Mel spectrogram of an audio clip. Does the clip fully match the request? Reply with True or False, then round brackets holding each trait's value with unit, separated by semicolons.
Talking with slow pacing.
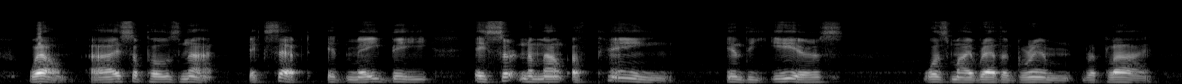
True (105 wpm)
